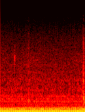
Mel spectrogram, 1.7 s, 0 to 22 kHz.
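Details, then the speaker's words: 2.0T Audi A4 B8, previously rough idle with misfire codes P0300/P0301, after replacing the faulty alternator; steady even low petrol idle with no skips, misfire totalizer reading zero, no more misfire. "so guys there's no more misfire she seems fine so far"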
